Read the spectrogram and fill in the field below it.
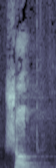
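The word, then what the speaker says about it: shub (שוב): This word, turn from, is a Hebrew word, shub. It's spelled S-H-U-W-B.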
